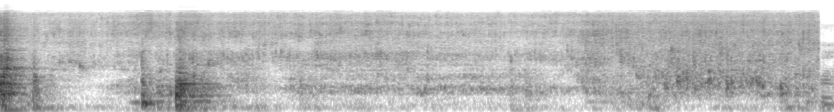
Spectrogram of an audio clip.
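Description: Water pours steadily over tofu skin being prepared for cooking, a continuous close splashing rush with a few louder splashes near the start, and no talking.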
